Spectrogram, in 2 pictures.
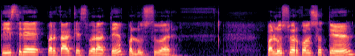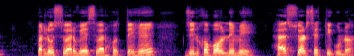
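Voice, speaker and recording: Teacher, male, bright forceful delivery; poses questions and answers them, repeats points for pupils. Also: on the high side. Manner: asks a question, then answers it himself; repeats key points; tells pupils to remember. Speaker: Hindi grammar teacher. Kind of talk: classroom lesson with questions to pupils.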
